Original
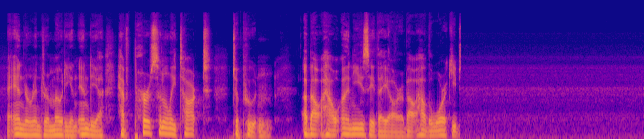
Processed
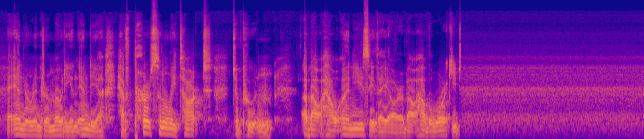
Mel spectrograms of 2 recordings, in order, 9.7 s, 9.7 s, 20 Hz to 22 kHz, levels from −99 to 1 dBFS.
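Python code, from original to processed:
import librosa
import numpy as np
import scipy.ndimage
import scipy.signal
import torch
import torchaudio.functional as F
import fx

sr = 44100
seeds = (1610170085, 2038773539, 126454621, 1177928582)

p1 = fx.diode_clip(x, sr, knee_db=-23.5)
p2 = scipy.signal.sosfilt(scipy.signal.butter(2, 310.0, 'highpass', fs=sr, output='sos'), p1)
p3 = fx.over_compress(p2, sr, threshold_db=-44.0, ratio=-1.0)
y = p2 + (p3 * librosa.db_to_amplitude(1.5))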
